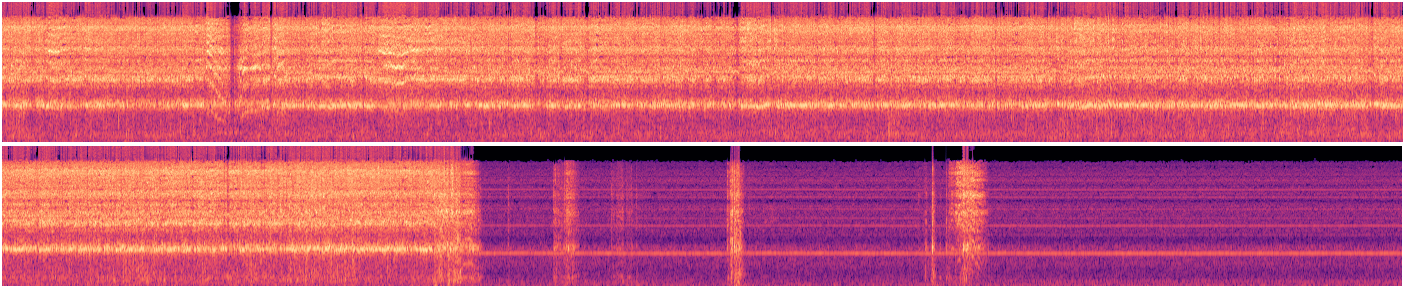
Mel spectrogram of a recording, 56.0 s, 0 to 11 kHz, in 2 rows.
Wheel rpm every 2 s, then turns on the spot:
230, 230, 160, 230, 230, 230, 240, 230, 230, 230, 230, 230, 230, 240, 230, 230, 230, 240, 160, 10, 0, 10, 0, 30, 0, 0, 0, 0.
none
